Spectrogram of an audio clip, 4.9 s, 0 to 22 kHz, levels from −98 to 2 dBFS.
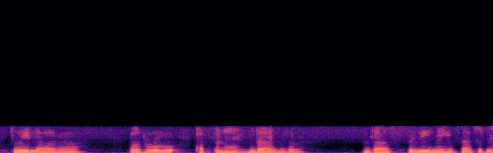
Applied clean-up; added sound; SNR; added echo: neural mask model Resemble Enhance denoiser.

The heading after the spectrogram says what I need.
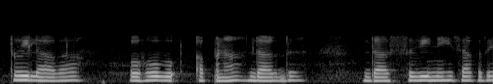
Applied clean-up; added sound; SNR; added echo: none; none; none; none.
